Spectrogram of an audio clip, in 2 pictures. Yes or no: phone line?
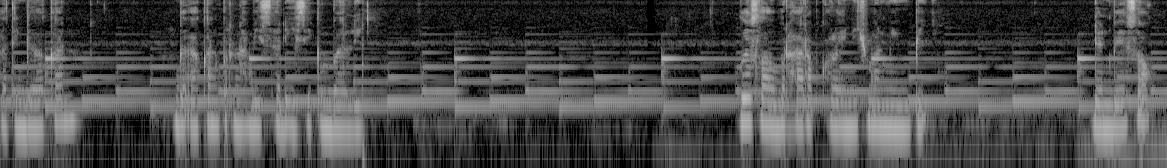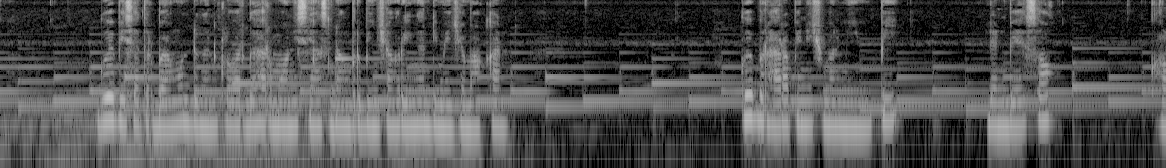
no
